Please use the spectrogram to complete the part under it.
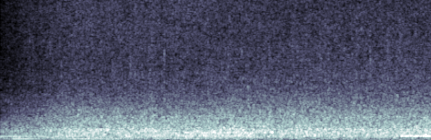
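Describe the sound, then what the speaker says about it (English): The Broad River cascades over rocks in small waterfalls through a little town. A steady, broad rushing of water carries on at an even loudness throughout, with no talking. "The Broad River runs through this little town, and you can see it cascading like little waterfalls falling off the rocks"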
